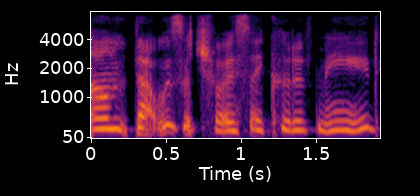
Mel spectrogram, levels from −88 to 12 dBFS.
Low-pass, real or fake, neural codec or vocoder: 7.2 kHz; fake; codec, 16 kHz, 2 kbps, X-Codec, HuBERT features, trained on balanced general audio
